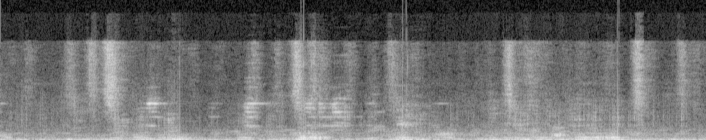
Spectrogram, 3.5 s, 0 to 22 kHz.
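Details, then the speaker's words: 2017 Maruti Suzuki Swift Dzire driven on the same rough road after steering box work and new rack bush, stabilizer link rods and bushes, with the mic under the steering. Only tyre thumps and body rumble, no rack rattle; the steering rack is normal. "കണ്ടോ ഇപ്പൊ sound ഒക്കെ okay ആയിട്ടുണ്ട് വേറെ വലിയ കുഴപ്പമൊന്നും കാണിക്കുന്നില്ല"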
